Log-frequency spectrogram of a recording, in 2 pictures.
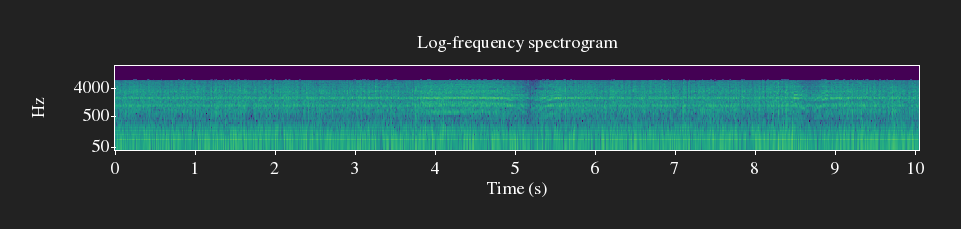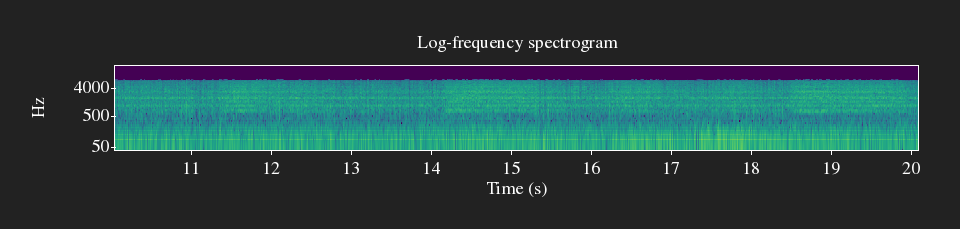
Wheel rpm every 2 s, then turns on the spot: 200, 190, 150, 190, 180, 200, 200, 200, 200, 200.
none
